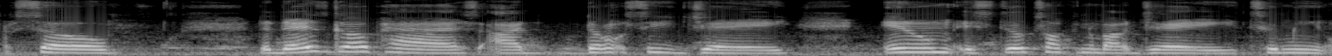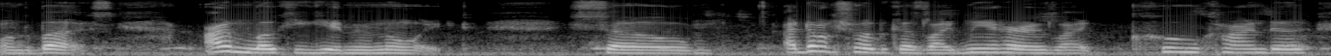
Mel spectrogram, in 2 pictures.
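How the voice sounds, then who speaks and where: Raspy-voiced woman telling a story. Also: medium pitch, normal speed, warm tone, a little hiss or hum, poor audio. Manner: chatty, addresses viewers directly. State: raspy from just waking up. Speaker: vlogger. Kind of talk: casual story time.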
